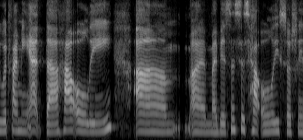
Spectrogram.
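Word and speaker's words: hauʻoli: So Howley is actually like a foreigner, and Howy is happy and happy.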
